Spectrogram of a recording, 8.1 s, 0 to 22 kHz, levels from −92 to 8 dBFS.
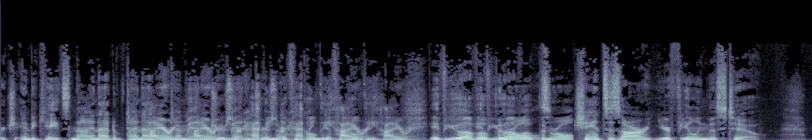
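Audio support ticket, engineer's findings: Likely a second, slower capture path mixed back in. Doubled audio track from 1.28 to 5.72 s, after "out of" and ending before "chances are you're feeling." Dry copy roughly 0.4 s behind, about 5 dB down, with abrupt entry and exit.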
